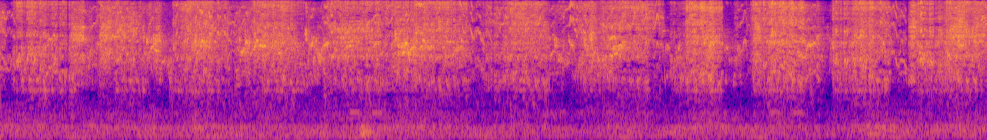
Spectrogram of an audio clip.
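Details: Budgerigar (Melopsittacus undulatus) chicks in the nest give begging calls while a parent feeds them: harsh, raspy squawks in rapid, pulsing bursts.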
